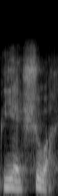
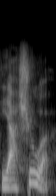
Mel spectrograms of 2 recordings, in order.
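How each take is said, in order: First: The first syllable has an 'e' vowel. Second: The first syllable has an 'a' vowel. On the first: It keeps the feminine form. The speaker calls it right. "el nombre sigue siendo en femenino" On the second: It is built on the masculine root. The speaker calls it wrong. "porque usan la raíz Yasha, pero eso no es la forma correcta"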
